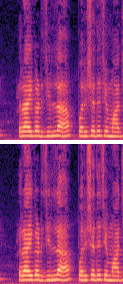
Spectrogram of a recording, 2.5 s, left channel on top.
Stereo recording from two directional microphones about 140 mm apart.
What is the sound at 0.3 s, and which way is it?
A woman's voice, 10° right (ahead or behind).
